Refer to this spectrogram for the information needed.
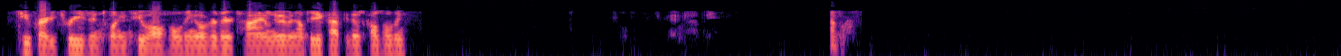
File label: Phoenix PD, scanner; Thompson Peak High; AZ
